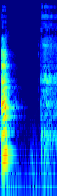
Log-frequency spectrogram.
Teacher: the sound is cut and the breath runs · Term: ہمس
